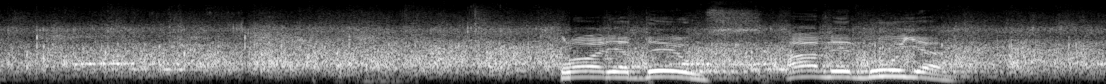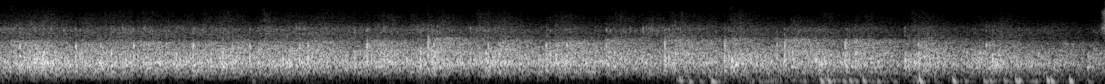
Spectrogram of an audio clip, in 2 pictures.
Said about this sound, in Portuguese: Aplaude o nome do Senhor Jesus mais uma vez.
